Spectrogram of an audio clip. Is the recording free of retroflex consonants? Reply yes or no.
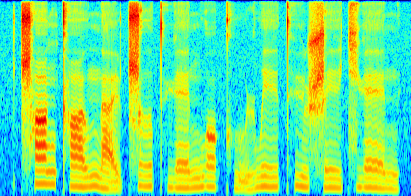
no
